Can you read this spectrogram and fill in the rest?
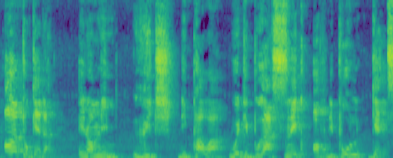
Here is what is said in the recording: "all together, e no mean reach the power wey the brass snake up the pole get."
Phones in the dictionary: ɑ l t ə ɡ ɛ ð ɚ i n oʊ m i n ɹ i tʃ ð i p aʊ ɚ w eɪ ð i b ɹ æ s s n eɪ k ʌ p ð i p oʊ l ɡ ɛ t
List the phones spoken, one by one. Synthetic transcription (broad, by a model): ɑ l t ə ɡ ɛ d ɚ i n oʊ m i n ɹ i tʃ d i p aʊ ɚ w eɪ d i b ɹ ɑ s s n eɪ k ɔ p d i p oʊ l ɡ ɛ t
